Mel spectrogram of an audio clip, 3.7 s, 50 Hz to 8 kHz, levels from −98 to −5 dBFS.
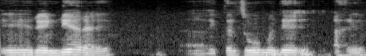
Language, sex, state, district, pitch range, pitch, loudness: Marathi, male, Goa, North and South Goa, 110-120 Hz, 120 Hz, -17 LUFS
